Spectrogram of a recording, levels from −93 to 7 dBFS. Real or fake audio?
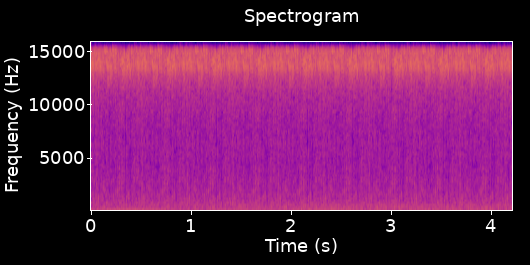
real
